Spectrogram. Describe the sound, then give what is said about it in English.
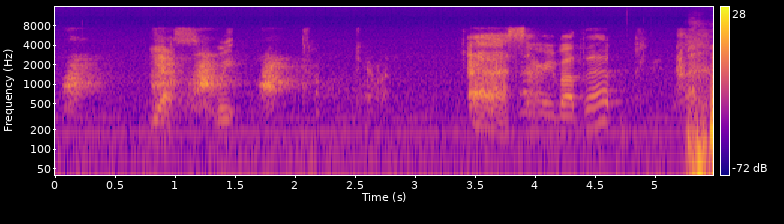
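A small dog, Coco, barks in several short, sharp bursts, some in quick pairs, moderately loud, with brief pauses between the outbursts. “Ah, that was little Coco. You know, she she loves these uh, dogs that the NFL loves to put on television.”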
